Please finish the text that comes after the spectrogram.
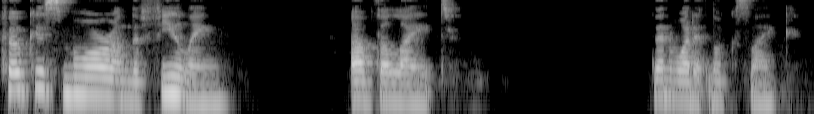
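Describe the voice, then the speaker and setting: A woman leading a guided meditation, speaking slowly and softly with long pauses between phrases. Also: fairly low pitch. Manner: slow, soft, soothing delivery with long pauses.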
